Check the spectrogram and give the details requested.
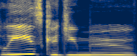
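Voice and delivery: loud, drawn-out, heavily sarcastic mock-polite tone. Retelling how a man asked a woman to move, imitating a sarcastic request. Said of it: "so sarcastic".

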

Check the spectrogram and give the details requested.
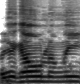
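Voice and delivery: shouting. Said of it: "I think it helps if I yell".

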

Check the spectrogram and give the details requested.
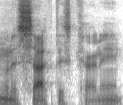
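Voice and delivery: ordinary talk

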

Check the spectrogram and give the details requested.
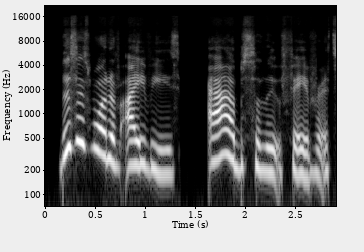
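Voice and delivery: sarcastic, ironic, tongue-in-cheek swooping sing-song. Introducing the next phrase on the list to Ivy: sarcastic. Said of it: "I am being sarcastic here".

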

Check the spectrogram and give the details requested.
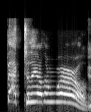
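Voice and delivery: high-pitched put-on Irish villager.

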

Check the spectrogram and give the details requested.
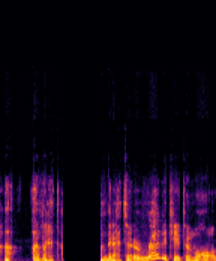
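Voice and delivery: growl stripped of its bottom end. Imitating a wrestler's backstage line, voice without its bass. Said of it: "she lost the bass in her voice".

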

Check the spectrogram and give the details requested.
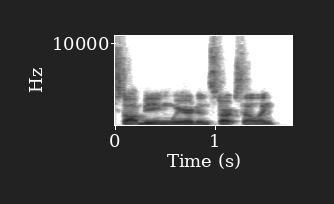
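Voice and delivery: ordinary talk

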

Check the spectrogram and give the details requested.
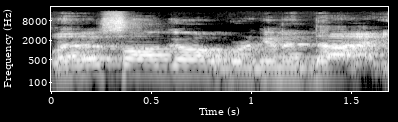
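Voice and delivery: put-on sarcastic tone. Retelling a disciple's line as first read it: imitating Thomas sarcastically. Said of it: "He's being super sarcastic".

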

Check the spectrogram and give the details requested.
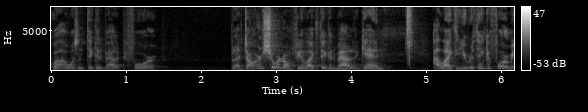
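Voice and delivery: put-on Middle American accent. Act out people who don't live a free-thinking lifestyle, impersonating a Middle American accent. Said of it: "my impersonation of your accent".

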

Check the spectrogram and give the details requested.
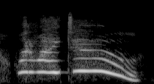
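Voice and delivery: very shrill, loud panicked shout, "do" stretched out. Facing a dragon, Winley yells to Isolt, panicked yell. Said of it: "she yells to Isolt".

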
